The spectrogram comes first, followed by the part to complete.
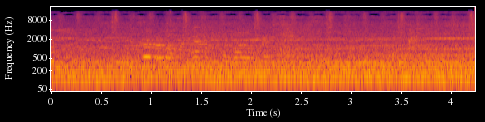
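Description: Supermarket background noise: a steady low rumble, with faint voices about a second in.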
